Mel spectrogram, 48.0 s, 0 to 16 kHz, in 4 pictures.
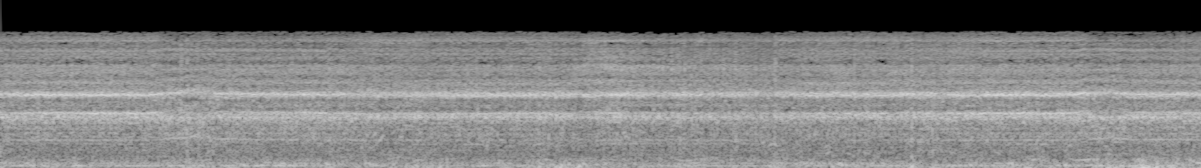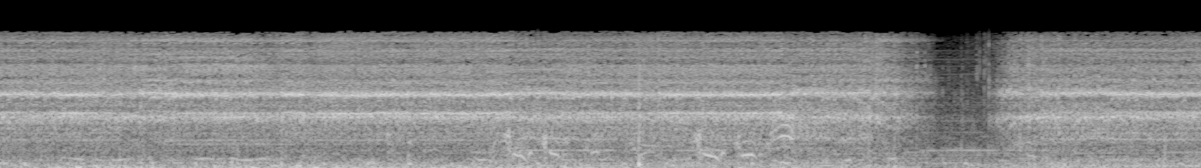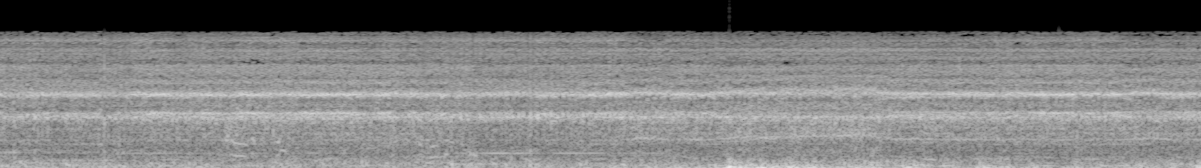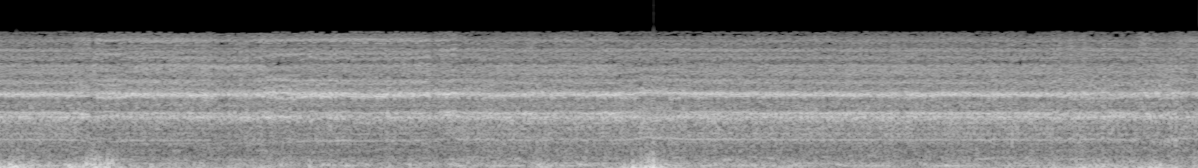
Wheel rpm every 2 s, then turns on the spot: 160, 160, 160, 160, 160, 160, 160, 160, 160, 160, 70, 140, 160, 160, 160, 160, 160, 160, 160, 160, 160, 160, 160, 160.
none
